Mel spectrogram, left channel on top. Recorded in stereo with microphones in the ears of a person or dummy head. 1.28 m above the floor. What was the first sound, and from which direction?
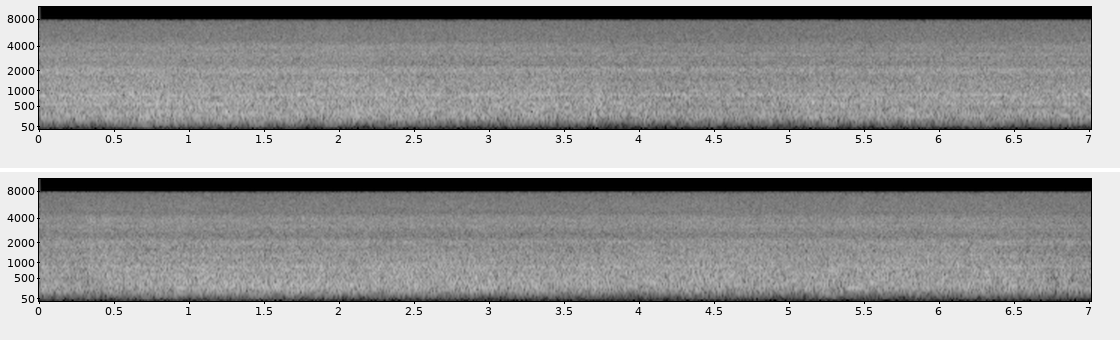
Only background noise.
